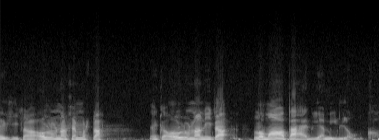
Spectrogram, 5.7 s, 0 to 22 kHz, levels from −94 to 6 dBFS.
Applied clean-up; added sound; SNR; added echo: none; none; none; none.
